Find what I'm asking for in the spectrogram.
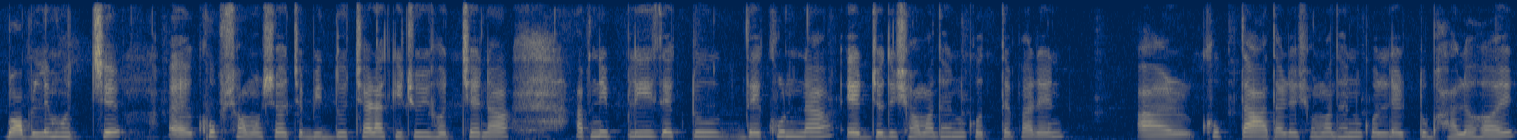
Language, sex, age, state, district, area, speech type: Bengali, female, 18-30, West Bengal, Darjeeling, urban, spontaneous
